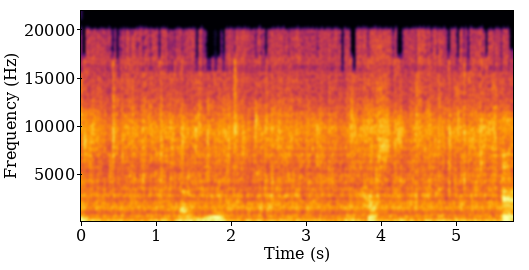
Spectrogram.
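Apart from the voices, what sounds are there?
water running from a kitchen tap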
